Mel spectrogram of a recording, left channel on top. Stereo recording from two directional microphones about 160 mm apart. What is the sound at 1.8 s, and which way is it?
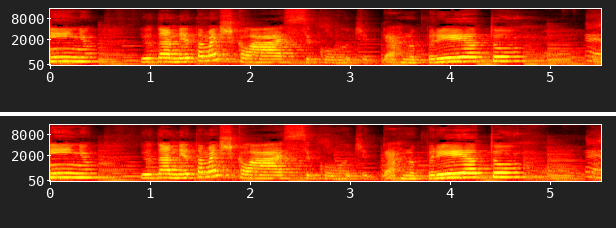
Speech, 60° right (ahead or behind).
